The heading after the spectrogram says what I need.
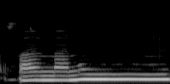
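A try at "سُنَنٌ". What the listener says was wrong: Qad khalat min qablikum sunanung. Sunanung, jangan sanunung. Sunanung ya.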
